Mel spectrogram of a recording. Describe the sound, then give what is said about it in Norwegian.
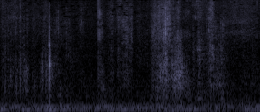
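Pen or chalk strokes from a teacher drawing a small sketch of a balance sheet during a lesson. The strokes are faint, light and scratchy, with a few brief taps. “Jeg kan bare lage en liten skisse, bare for å antyde.”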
